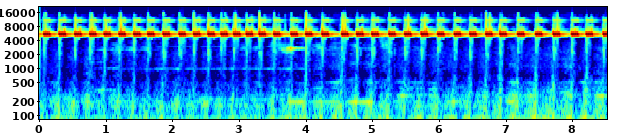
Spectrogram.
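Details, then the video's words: Clear, loud cricket call, sharp high pulses repeated rhythmically about twice a second without pause, faint low hum in the background. "suara jangkrik jernih keras"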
